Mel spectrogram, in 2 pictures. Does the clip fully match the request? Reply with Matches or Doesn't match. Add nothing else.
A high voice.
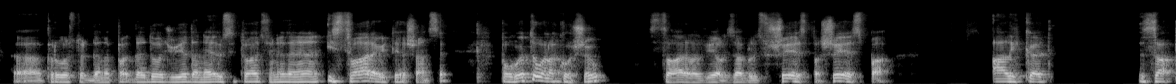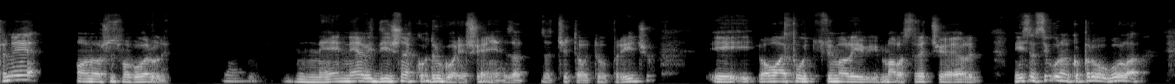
Doesn't match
